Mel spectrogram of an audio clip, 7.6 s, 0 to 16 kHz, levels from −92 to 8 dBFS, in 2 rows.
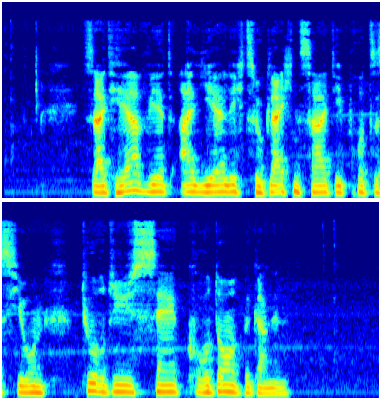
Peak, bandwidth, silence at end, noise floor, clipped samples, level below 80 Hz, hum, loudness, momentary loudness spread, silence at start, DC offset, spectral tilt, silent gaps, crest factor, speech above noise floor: -4 dBFS; 11.5 kHz; 0.9 s; -65 dBFS; under 0.1%; -52 dBFS; none; -23 LUFS; 7 LU; 0.85 s; under 0.1%; -5.5 dB/octave; none; 20 dB; 42 dB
